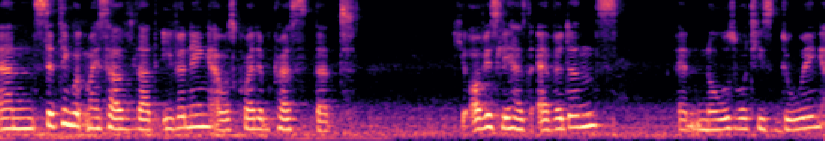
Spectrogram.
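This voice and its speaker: A woman's fairly low, dark, mellow voice with vocal fry, at a fairly slow pace. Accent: German. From Germany. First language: German. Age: 30s. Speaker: convert telling her story. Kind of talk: personal testimony to camera. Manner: hesitant with fillers.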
